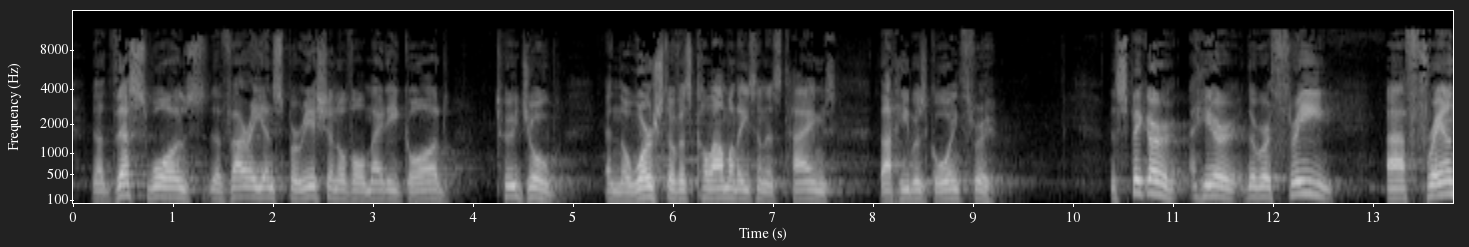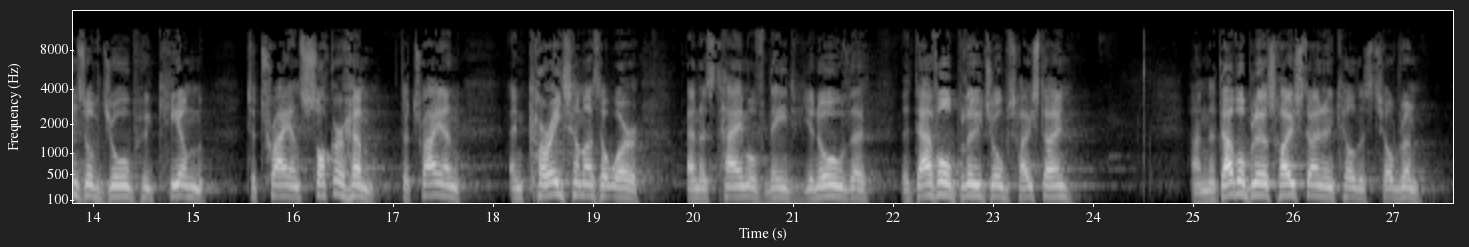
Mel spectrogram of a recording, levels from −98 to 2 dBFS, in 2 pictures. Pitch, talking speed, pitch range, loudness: 150 Hz, 165 wpm, 135-175 Hz, -29 LUFS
